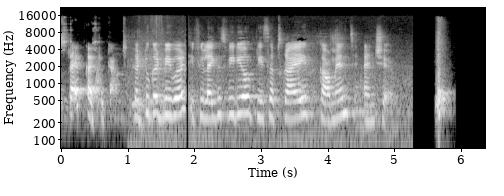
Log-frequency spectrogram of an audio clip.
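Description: Another young woman speaks calmly close to a microphone.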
